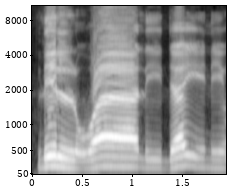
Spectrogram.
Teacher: Pada lafal wa ada mad tabi'i ya, fathah bertemu dengan alif kecil, dia mad tabi'i, panjangkan dua harakat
